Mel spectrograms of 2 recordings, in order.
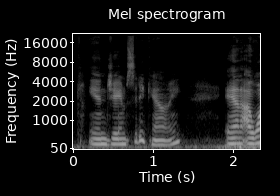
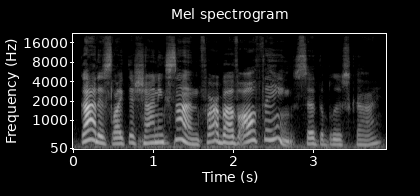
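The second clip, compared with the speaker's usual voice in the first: story narration. A narrator's reading. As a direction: read it like a bedtime tale, savouring each line. Reads picture book aloud.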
